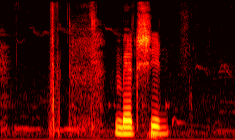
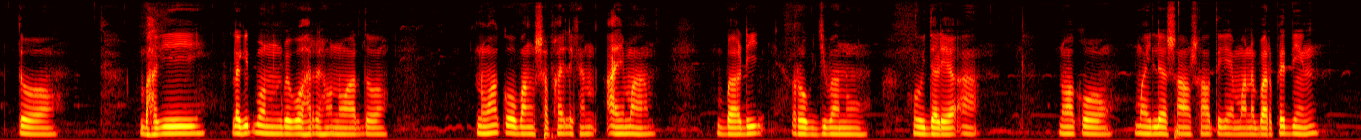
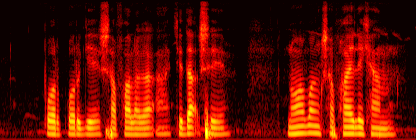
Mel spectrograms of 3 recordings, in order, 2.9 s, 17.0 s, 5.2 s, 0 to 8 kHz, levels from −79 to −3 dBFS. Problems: none marked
